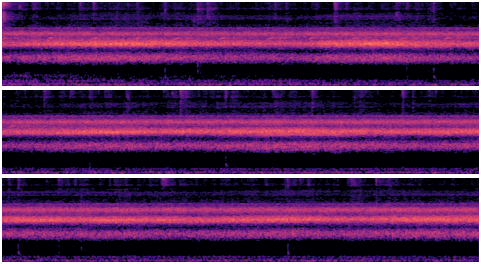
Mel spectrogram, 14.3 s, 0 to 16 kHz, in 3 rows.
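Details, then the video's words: Massed frogs calling in the rain, a sustained layered trilling wall of sound with slight swells in loudness, rain hiss and rumble below, and sparse clicking drops. "Frogs in Rain 2 Hours of Frogs, Thousands of Frogs Singing"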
